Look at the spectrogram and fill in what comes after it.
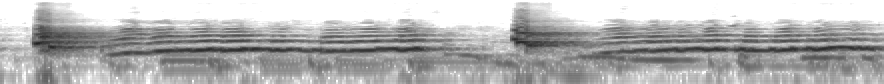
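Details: A Staffordshire Bull Terrier begs for leftovers from the dinner table, giving two abrupt barks, each stretching into a long, level, nasal howl lasting about two seconds, with a faint murmur of voices below.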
